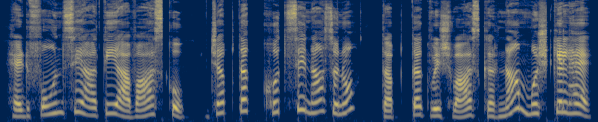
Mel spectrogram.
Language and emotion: Hindi, surprised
